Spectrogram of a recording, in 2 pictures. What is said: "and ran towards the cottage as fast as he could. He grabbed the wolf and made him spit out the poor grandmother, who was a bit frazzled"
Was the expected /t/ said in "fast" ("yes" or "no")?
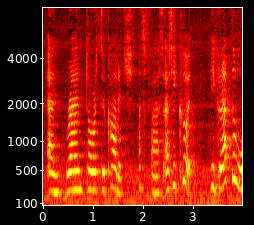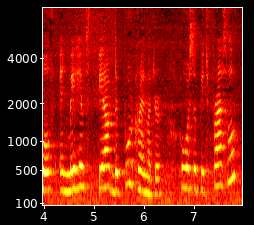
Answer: yes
